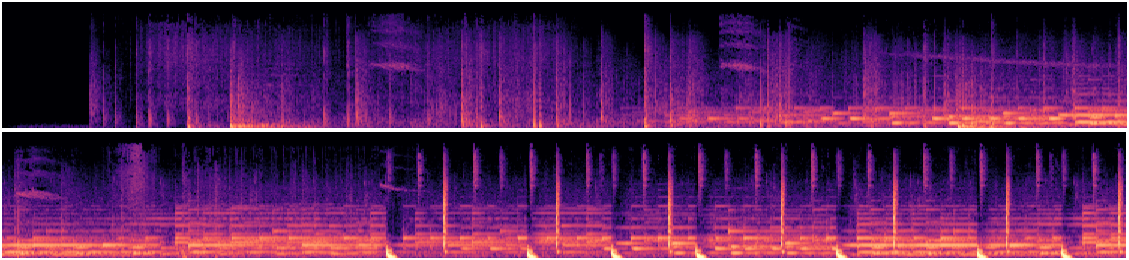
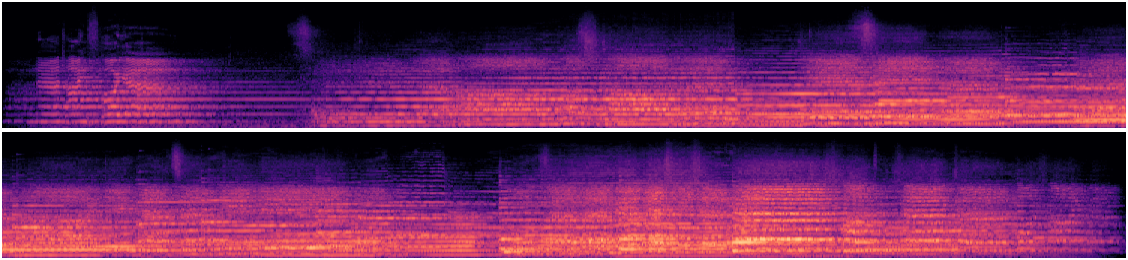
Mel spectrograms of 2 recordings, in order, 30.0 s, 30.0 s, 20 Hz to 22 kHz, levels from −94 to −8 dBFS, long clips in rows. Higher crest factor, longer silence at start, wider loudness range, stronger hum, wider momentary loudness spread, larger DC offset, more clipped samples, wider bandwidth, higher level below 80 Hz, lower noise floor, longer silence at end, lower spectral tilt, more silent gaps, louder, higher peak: about the same, 22 dB vs 20 dB; first, 2.2 s vs 0.5 s; first, 22 LU vs 17 LU; neither; first, 24 LU vs 16 LU; neither; neither; about the same, 12.5 kHz vs 13.5 kHz; first, -28 dBFS vs -68 dBFS; first, -80 dBFS vs -59 dBFS; second, 0 s vs 0.2 s; first, -7.5 dB/octave vs -5.5 dB/octave; neither; first, -22 LUFS vs -28 LUFS; first, 0 dBFS vs -10 dBFS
